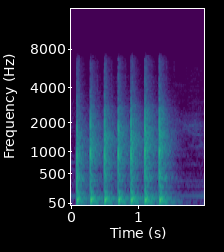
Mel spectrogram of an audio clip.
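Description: In a story, the wolf knocks on the door of the pig's wooden house: six quick, evenly spaced, solid knocks on a wooden door, followed by a brief fading resonance and silence.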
